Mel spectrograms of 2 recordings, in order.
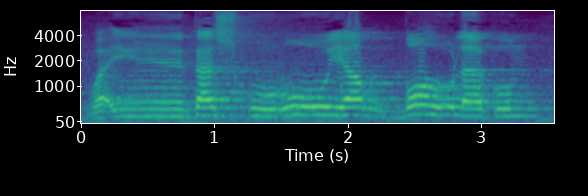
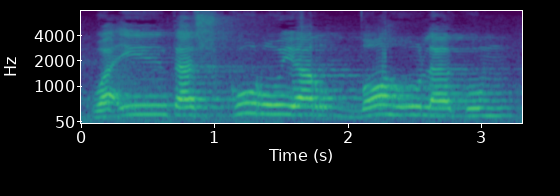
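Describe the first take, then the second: Both takes have the same delivery.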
